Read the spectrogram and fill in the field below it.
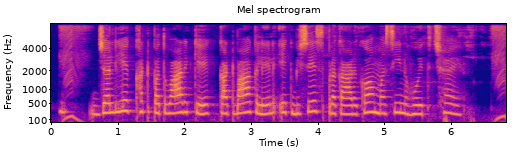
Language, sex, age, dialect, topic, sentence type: Maithili, female, 18-24, Southern/Standard, agriculture, statement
